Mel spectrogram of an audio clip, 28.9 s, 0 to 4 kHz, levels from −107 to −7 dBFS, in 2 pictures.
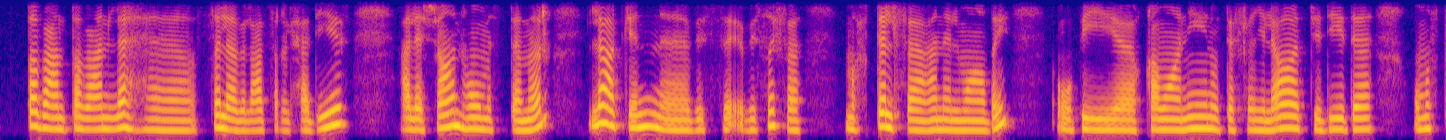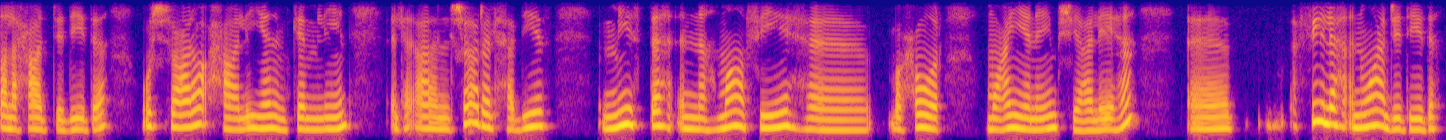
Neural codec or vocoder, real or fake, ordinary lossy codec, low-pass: none; real; Opus, 64 kbps; 3.6 kHz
